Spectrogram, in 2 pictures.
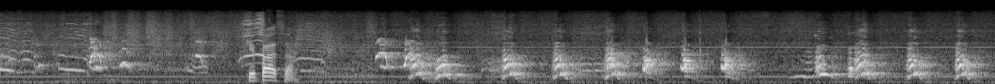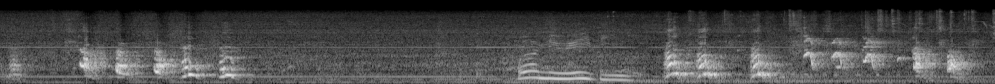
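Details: Boston Terriers at a Jamundí kennel near Cali, Colombia, yapping in quick irregular runs of sharp barks, with a short pause and a rising whine partway through, then more rapid barking.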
